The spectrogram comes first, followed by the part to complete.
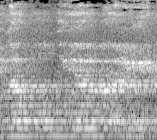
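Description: A man's voice chanting in long, held notes, with the echo of a large domed hall, typical of Islamic recitation inside a mosque.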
